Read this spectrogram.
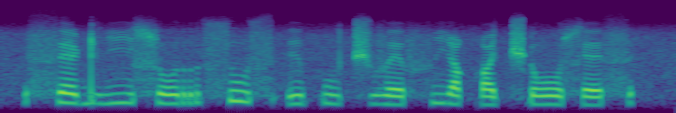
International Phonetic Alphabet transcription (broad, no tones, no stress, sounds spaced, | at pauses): s ɛ ɖʱ i ɬ o r s u s ʔ ɪ p u t͡ʃ v ɛ f i qʷ i t͡ʃ ɽ o ɬ ɛ s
